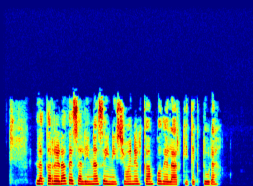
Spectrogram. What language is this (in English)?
Spanish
